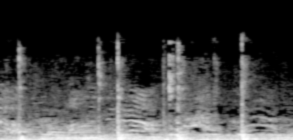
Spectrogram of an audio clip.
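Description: Children's voices and chatter in a busy indoor arcade over a steady low hum, with two sharp knocks about a second apart.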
